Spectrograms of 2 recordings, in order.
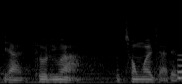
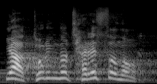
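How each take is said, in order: First: It is said in a soft, gentle tone. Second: It is said in an irritated, snappy tone.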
